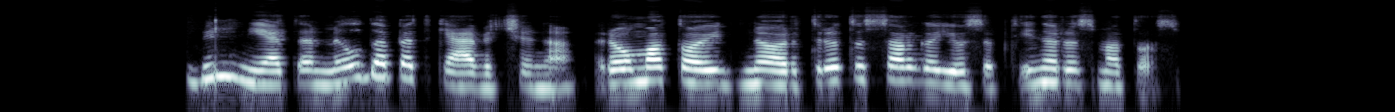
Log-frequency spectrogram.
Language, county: Lithuanian, Vilnius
